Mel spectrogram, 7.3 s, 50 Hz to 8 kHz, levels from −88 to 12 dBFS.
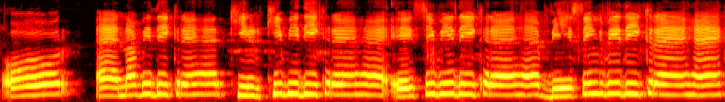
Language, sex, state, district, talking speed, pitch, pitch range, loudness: Hindi, female, Chhattisgarh, Raipur, 175 wpm, 290 Hz, 275-300 Hz, -11 LUFS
